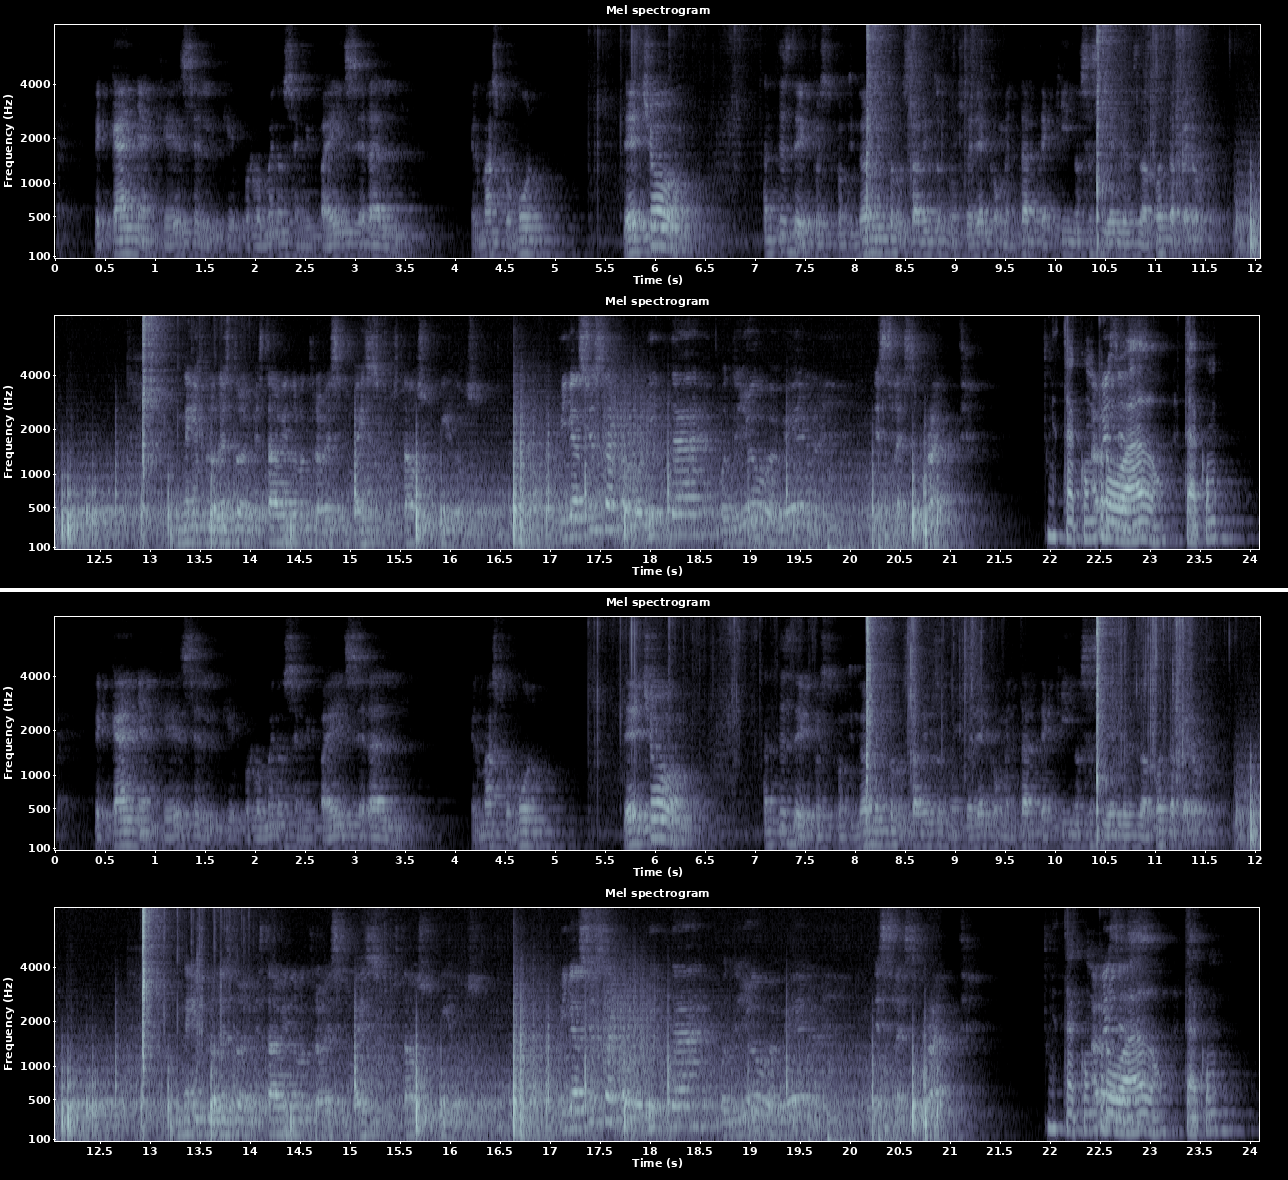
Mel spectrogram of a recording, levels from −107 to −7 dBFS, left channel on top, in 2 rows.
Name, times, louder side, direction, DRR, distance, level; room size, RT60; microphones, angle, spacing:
voice 1, 0.4-3.4 4.2-4.8 5.7-6.3 7.1-11.5 12.8-16.3 17.1-19.9 20.2-21.2 22.4-23.0, left 1 dB, 25° left, 1 dB, 3.4 m, -49 dB
sound 1, 5.3-7.6 8.1-9.7 10.4-11.8 12.9-14.3, right 10 dB, 55° right, 0.8 m, -47 dB
sound 2, 11.8-20.9, right 1 dB, 15° right, 0.7 m, -46 dB
voice 2, 22.0-23.7, left 3 dB, 65° left, 10 dB, 0.9 m, -43 dB
22.0 x 14.0 x 2.9 m, 0.77 s
head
